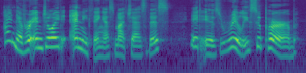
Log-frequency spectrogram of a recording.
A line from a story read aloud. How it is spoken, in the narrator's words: cried Grandmamma two or three times over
